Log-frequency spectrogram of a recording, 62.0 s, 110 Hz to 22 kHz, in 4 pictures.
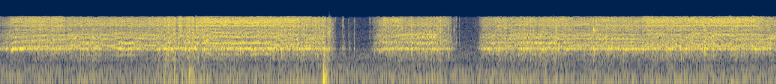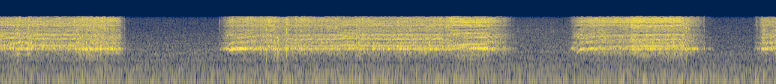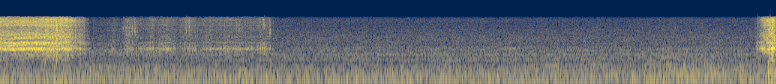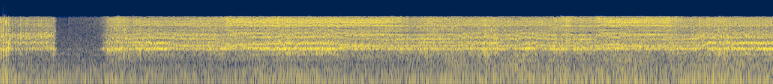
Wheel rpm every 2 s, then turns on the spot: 130, 160, 160, 80, 90, 150, 160, 160, 140, 10, 140, 160, 120, 60, 110, 90, 50, 20, 10, 0, 0, 0, 0, 50, 80, 160, 160, 160, 160, 160, 160.
6-10 32-36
